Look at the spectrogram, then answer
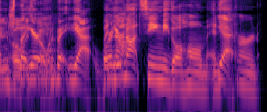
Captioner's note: participants chattering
